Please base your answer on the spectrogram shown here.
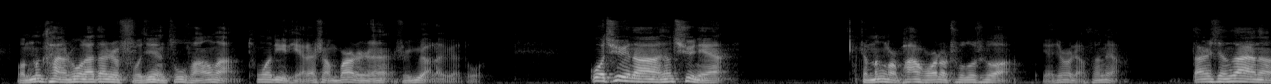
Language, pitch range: Chinese, 85-120 Hz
